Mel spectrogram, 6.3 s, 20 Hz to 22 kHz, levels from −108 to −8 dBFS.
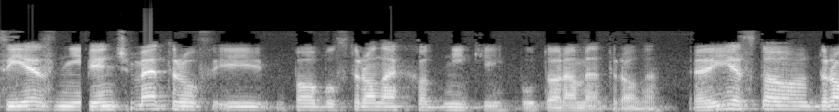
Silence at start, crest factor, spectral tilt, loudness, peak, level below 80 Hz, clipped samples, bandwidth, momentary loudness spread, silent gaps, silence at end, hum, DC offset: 0 s; 18 dB; -3 dB/octave; -18 LUFS; 0 dBFS; -50 dBFS; under 0.1%; 7.4 kHz; 10 LU; none; 0 s; none; under 0.1%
